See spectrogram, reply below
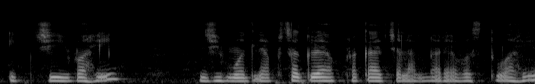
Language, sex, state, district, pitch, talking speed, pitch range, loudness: Marathi, female, Maharashtra, Dhule, 165 Hz, 110 wpm, 155-170 Hz, -33 LUFS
